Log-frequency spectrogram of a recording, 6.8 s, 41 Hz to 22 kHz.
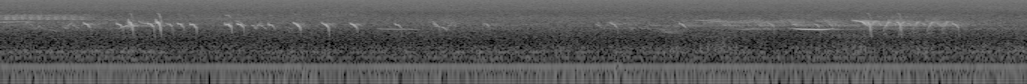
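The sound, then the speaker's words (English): Bird calls from a bird referred to as 4-3 and some wild birds near a bird-catching net: quick, high chirps come in loose bursts, some clustered and some spaced out, fairly faint over a steady low hum. Nobody speaks. “Calls a 4-3 and I think some wild birds too.”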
